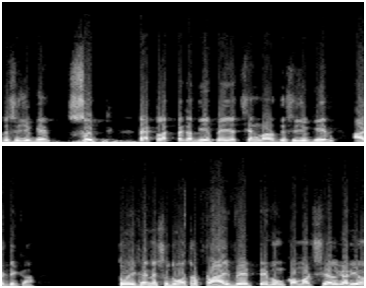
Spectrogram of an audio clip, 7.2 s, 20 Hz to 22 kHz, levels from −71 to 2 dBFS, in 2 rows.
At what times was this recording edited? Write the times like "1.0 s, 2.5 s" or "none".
1.3 s, 4.1 s

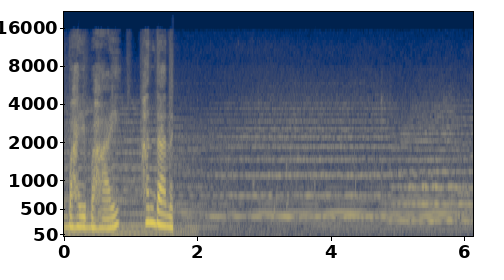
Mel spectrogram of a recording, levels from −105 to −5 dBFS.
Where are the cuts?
1.7 s

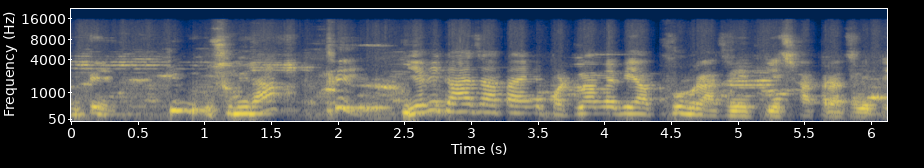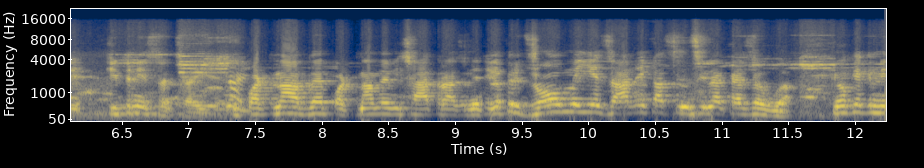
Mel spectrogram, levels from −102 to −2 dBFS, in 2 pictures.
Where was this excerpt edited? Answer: 2.5 s, 7.4 s

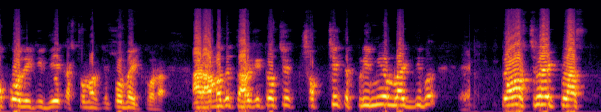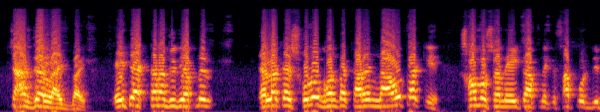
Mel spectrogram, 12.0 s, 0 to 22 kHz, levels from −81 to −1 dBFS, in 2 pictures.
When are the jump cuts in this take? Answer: 4.7 s

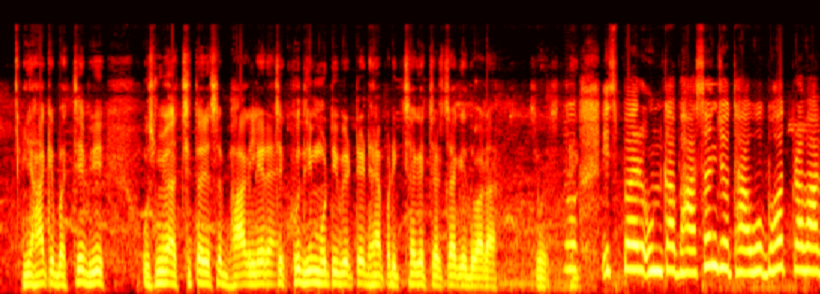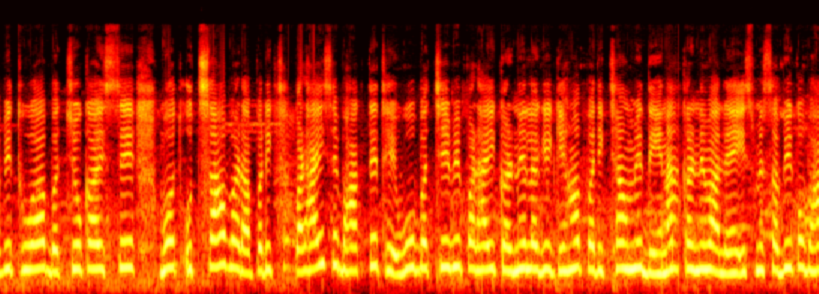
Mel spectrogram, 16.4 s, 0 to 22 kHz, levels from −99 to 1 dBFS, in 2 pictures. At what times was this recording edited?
2.7 s, 5.7 s, 11.0 s, 14.9 s

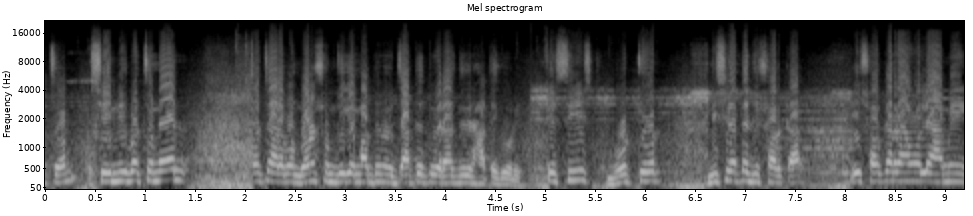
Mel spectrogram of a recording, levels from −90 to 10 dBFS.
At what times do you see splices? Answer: 4.8 s

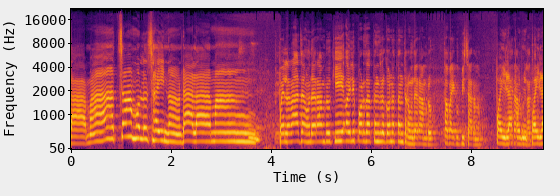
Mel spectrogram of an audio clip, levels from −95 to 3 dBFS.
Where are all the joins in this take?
4.0 s

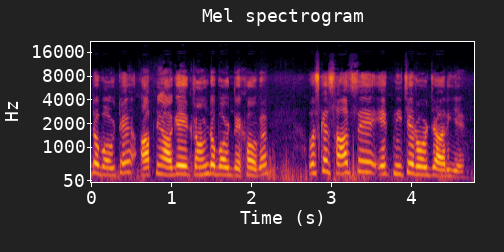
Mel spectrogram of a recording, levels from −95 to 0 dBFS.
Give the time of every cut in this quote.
none

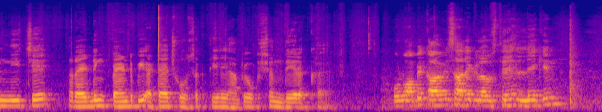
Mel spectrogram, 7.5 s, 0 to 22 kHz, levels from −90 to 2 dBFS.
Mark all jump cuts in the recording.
4.7 s

